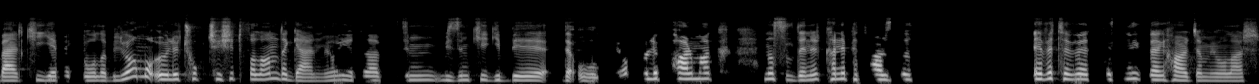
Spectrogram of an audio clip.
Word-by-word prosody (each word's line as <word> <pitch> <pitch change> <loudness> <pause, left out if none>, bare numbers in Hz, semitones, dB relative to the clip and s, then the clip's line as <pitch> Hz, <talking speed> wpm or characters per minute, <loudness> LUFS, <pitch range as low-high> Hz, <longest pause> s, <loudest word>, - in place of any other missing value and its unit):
belki 180 +2 +2
yemek 190 0 -5
de - - -1
olabiliyor 185 - +1
ama 365 -1 +1
öyle 230 +1 +5
çok 255 +1 -4
çeşit 245 +2 +1
falan 240 +3 0
da 245 - +3
gelmiyor 175 -2 -3
ya 200 -2 -4
da 190 -1 0 0.2
bizim 205 0 -7
bizimki 200 +2 -4
gibi 190 0 0 0.2
de - - +2
olmuyor. 170 +8 -6 0.2
Böyle 260 +1 +4
parmak 260 0 +6 0.5
nasıl 230 -6 -1
denir, 205 +3 +3
kanepe 245 0 0
tarzı 225 0 +2 1.2
Evet, 255 +1 +4
evet, 240 -1 +3
kesinlikle 235 -3 0
harcamıyorlar. 175 -3 -1
205 Hz, 135 wpm, -24 LUFS, 185-245 Hz, 1.2 s, parmak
